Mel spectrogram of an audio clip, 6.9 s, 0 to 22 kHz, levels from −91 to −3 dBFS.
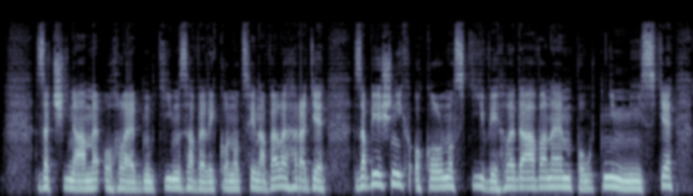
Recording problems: none

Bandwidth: 14.5 kHz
